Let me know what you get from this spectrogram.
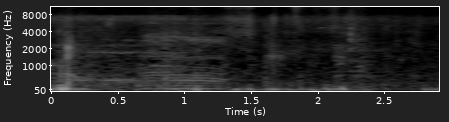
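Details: Khillar cow offered for sale with her calf in Kadlas, Sangola taluka, Solapur district; a short, low, harmonic moo lasting about a second, followed by scattered clicks and faint background noise.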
